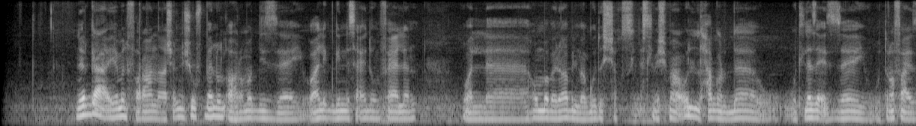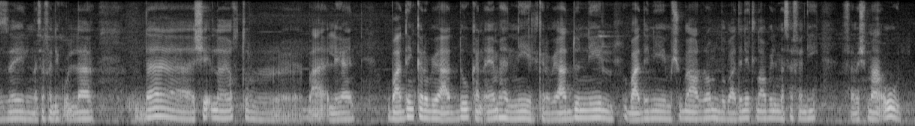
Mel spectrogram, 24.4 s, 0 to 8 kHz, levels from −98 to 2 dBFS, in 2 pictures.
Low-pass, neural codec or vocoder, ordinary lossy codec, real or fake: none; none; none; real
